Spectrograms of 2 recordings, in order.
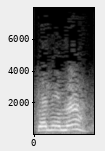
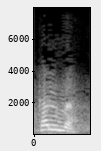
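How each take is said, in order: First: Vowel a after k, vowel i after l. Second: Vowel a after k, no vowel after l. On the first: "كلمة بفتح الكاف مع إيش؟ مع كسر اللام" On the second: "فتح الكاف مع سكون إيش؟ اللام"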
